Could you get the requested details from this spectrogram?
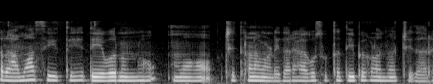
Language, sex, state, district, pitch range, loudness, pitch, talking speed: Kannada, female, Karnataka, Dharwad, 170-190 Hz, -16 LUFS, 180 Hz, 140 wpm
